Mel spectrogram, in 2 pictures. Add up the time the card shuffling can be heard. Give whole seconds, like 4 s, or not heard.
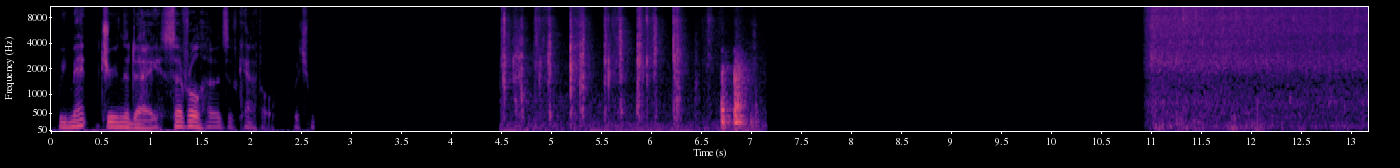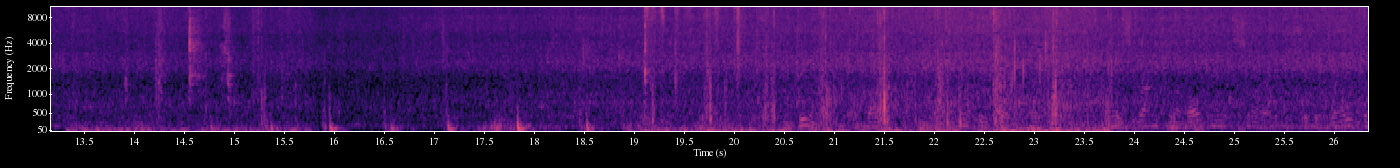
6 s.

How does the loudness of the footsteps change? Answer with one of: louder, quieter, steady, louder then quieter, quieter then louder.
louder.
